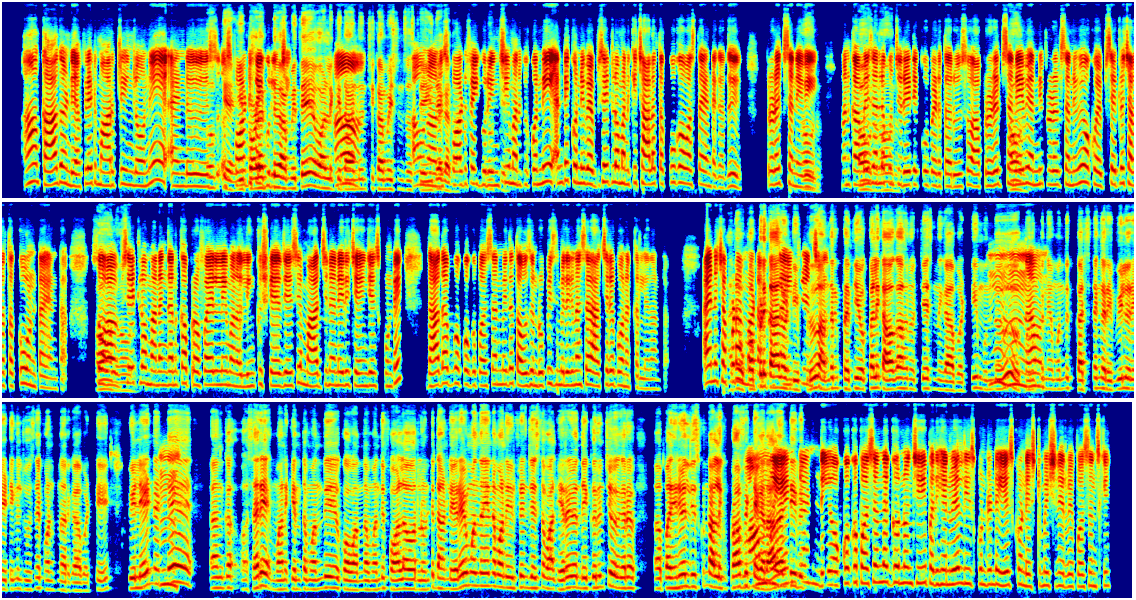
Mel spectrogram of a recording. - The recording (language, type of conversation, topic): Telugu, podcast, షార్ట్ వీడియోలు ప్రజల వినోద రుచిని ఎలా మార్చాయి?
- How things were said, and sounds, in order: in English: "అఫ్లియేట్ మార్కెలింగ్‌లోనే. అండ్ స్ స్పాటిఫై"; other background noise; in English: "ప్రొడక్ట్"; in English: "స్పాటిఫై"; in English: "వెబ్‌సైట్‌లో"; in English: "అమెజాన్‌లో"; in English: "సో"; in English: "వెబ్‌సైట్‌లో"; in English: "సో"; in English: "వెబ్‌సైట్‌లో"; in English: "ప్రొఫైల్‌ని"; in English: "లింక్ షేర్"; in English: "చేంజ్"; in English: "పర్సన్"; in English: "థౌసండ్ రూపీస్"; in English: "ఇన్‌ఫ్లు‌యెన్స్‌గా"; in English: "ఇన్‌ఫ్లు‌యెన్స్"; in English: "పర్సన్"; in English: "ఎస్టిమేషన్"; in English: "పర్సన్స్‌కి"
